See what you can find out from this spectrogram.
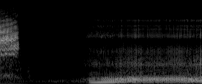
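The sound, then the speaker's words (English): A short hiss, a brief pause, then a loud, raspy snore from a boy rumbles steadily to the end, with no one talking. “That boy can snore through a hurricane.”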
